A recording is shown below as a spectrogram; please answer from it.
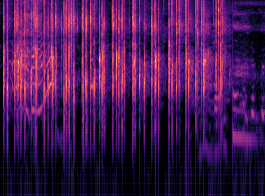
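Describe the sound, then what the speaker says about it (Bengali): An audience at a children's gathering claps hands in a fairly quick, uneven run of sharp claps with voices mixed in, ending in a short tonal sound. "তোমরা সবাই একটা হাততালি দাও"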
